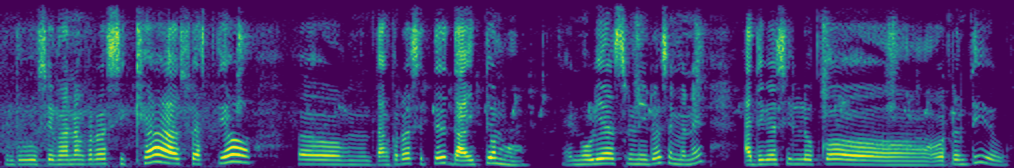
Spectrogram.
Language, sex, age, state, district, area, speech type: Odia, female, 45-60, Odisha, Puri, urban, spontaneous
